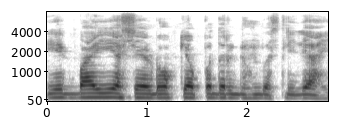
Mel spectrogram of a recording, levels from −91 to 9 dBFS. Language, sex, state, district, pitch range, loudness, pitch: Marathi, male, Maharashtra, Pune, 115-135 Hz, -17 LUFS, 125 Hz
